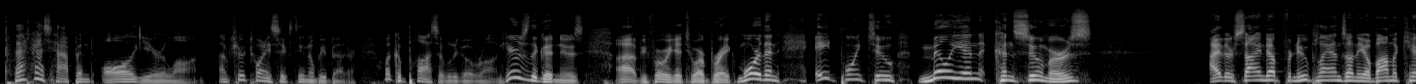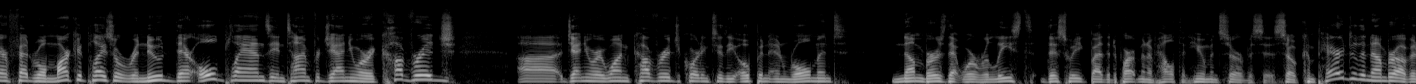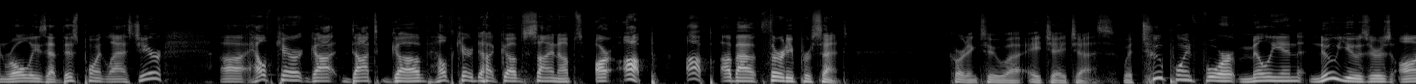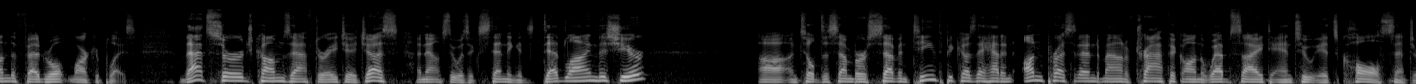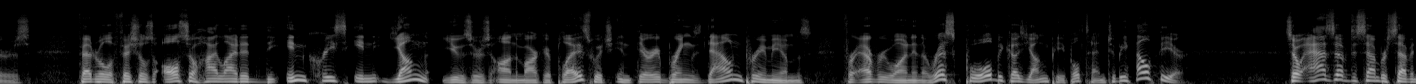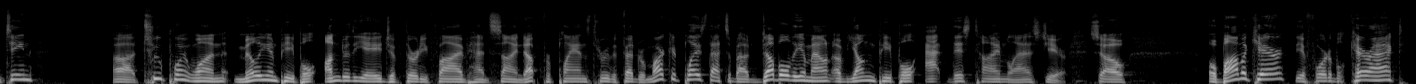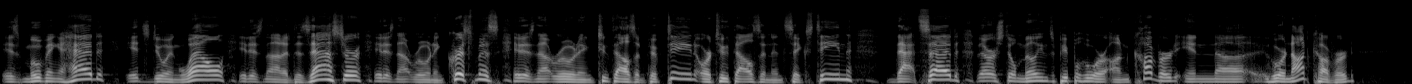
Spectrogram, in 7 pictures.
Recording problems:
none

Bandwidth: 14 kHz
